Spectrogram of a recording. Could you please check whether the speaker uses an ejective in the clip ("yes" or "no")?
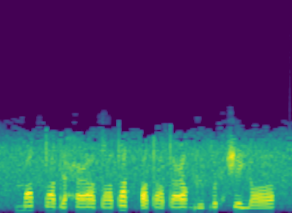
yes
